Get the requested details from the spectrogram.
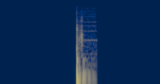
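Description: A turntable tone arm clicks as it returns to rest.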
